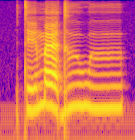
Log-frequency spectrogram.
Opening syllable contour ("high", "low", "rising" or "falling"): rising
